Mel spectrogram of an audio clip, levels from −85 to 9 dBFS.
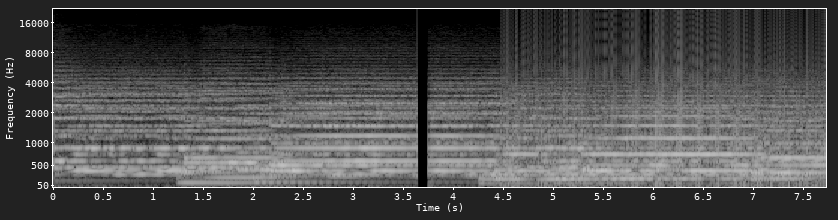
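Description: At 3.63 s the audio drops out for 105 ms in a stream reconnect. The connection broke, the player fell silent, then reconnected and started a fresh decoder partway through the stream. When sound returns it picks up 420 ms earlier than where it stopped, so a short stretch is heard twice, consistent with the server resending a burst on reconnection. The disturbance, including the muted or faded restart, settles by 4.16 s.

From 4.46 s to the end, buffer tearing sets in. The process writing the ring buffer and the hardware reading it have slipped relative to each other, so their positions cross inside every period. In each buffer, a small slice holds audio from roughly 20 ms earlier, with hard joins on both sides. The repeated splices give a steady robotic buzz at 93.8 Hz, which fits a 512-sample buffer, and it is audible only while signal is present.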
